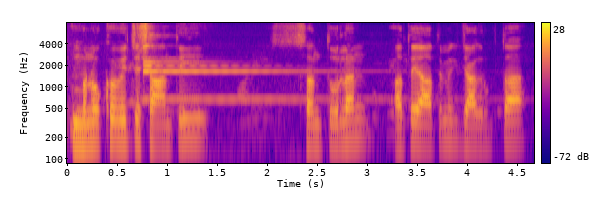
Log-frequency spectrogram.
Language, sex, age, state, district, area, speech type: Punjabi, male, 30-45, Punjab, Hoshiarpur, urban, spontaneous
